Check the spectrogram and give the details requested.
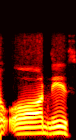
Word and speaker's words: honest: যেমন এখানে যদি আমি লিখি ওয়ানেস্ট, HONEST, এটা কিন্তু ভয়েল দিয়ে শুরু হয়নি, তারপরেও কিন্তু এর উচ্চারণটা অনেস্ট, ও আসছে, তাই এখানে অ্যান হবে।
